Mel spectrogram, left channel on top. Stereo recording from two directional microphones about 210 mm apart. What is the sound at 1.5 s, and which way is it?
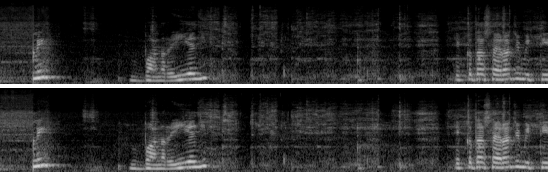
Speech, 15° right (ahead or behind).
